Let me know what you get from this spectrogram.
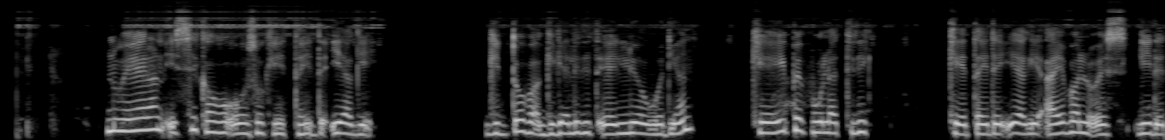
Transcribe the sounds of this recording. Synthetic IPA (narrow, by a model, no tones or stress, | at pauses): nʊheːɾɐnʔɪ̰sːɪkɐwɔʔoːsɔkʰeːt̪ːɐjd̪ɛʔɪjaːɡe̞ː | ɡɪd̪ːɔbɐɡɪɡɛlɪd̪ɪt̪ʼe̞ːlːɪjɔwɔd̪ɪjɐn | kʰe̞ːhɪpːɛpuːlɐt̪ːɪd̪ɪ | ke̞ːt̪ːɐjd̪ɛʔɪjaːɡe̞ːʔɐjbɐlɔ̰ʔɛsɡiːd̪ɛ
